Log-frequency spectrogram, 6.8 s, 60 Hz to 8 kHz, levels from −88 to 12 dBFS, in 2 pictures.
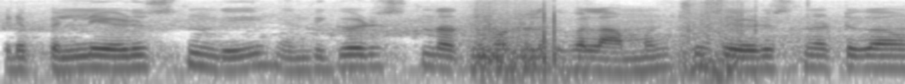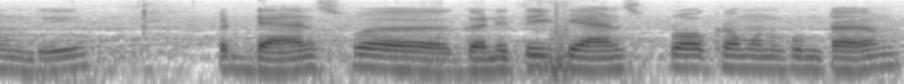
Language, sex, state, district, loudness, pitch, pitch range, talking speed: Telugu, male, Andhra Pradesh, Visakhapatnam, -25 LUFS, 150 Hz, 140-155 Hz, 170 wpm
